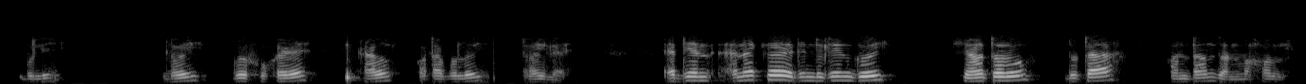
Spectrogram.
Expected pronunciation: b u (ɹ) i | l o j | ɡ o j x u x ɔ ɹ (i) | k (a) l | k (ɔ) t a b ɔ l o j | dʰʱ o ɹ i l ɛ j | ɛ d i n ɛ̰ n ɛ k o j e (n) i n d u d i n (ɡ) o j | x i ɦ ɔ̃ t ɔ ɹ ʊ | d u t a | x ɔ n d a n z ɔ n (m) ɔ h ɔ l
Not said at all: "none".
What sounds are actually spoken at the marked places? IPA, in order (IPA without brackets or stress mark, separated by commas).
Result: l, ɛ, a, ɔ, d, ɡ, m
